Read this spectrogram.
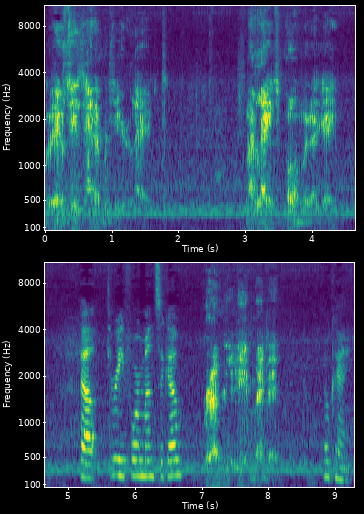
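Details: Adult male after laryngectomy speaks with a TEP voice prosthesis and has increasing voicing difficulty, attributed to granulation tissue and a distorted tract with the prosthesis abutting the esophageal wall; history of tracheitis; tracheoesophageal voice prosthesis speech.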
